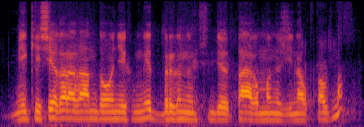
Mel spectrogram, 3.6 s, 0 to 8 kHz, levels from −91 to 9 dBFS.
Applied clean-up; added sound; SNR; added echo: neural separator model SepFormer DNS4.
